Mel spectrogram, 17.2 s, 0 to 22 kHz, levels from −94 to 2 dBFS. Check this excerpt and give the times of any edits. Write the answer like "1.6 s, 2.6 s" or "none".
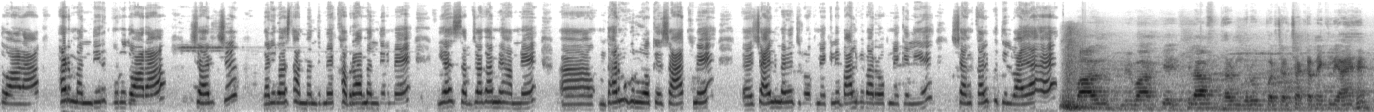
13.3 s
